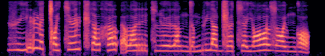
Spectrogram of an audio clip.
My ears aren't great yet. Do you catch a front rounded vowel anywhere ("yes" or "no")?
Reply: yes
